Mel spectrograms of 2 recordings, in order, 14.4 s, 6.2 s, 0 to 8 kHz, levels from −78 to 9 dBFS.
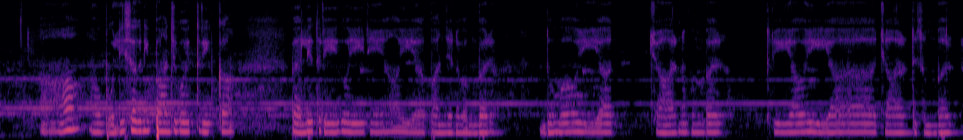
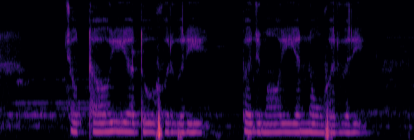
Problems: none marked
